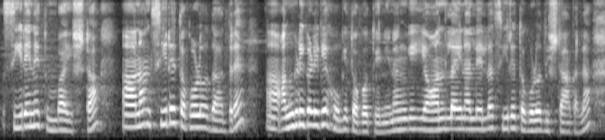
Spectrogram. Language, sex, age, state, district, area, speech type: Kannada, female, 30-45, Karnataka, Davanagere, urban, spontaneous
